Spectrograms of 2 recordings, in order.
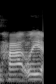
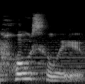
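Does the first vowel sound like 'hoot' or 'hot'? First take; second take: hot; hoot. First: The first vowel sounds like 'hot'. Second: The first vowel sounds like 'hoot'. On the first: The speaker calls it right. "I learned it was hotly" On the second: The speaker calls it wrong. "I always thought it was supposed to be hostly"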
